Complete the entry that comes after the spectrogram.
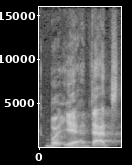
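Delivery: ordinary talk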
